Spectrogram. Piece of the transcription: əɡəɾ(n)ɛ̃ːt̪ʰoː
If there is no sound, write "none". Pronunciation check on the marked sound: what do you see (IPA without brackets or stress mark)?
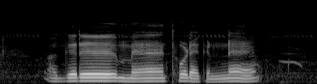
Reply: m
